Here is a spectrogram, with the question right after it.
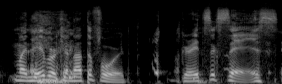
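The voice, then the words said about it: Borat-style Eastern European accent. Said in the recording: “what was that accent you said for great success? It sounded German ... Borat ... Oh, Eastern”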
